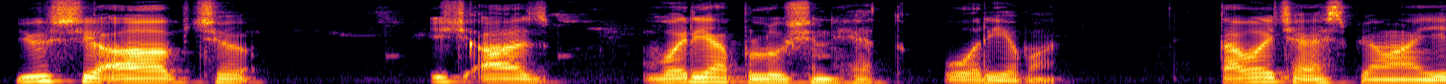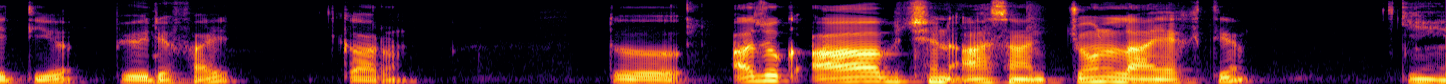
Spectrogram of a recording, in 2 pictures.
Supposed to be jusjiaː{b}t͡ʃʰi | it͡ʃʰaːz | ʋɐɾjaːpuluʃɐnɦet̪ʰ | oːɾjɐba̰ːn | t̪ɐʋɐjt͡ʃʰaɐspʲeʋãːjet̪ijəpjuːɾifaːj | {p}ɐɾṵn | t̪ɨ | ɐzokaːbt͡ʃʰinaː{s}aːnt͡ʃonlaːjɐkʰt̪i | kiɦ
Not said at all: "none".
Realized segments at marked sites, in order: b, k, s

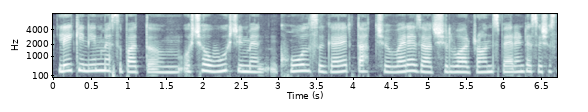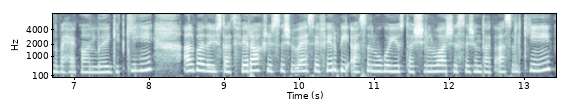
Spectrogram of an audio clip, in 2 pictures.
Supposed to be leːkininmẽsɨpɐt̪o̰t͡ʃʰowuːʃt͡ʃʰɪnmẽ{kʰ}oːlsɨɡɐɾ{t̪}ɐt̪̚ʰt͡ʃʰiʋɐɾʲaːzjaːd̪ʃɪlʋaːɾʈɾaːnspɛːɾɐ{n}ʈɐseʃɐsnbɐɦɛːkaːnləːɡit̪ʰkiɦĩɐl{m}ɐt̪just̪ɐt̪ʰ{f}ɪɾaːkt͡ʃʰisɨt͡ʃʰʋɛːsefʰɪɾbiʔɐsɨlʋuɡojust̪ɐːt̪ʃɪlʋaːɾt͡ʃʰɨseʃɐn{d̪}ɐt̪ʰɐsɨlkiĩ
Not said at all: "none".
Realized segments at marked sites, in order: kʰ, t̪, ɳ, b, f, t̪

